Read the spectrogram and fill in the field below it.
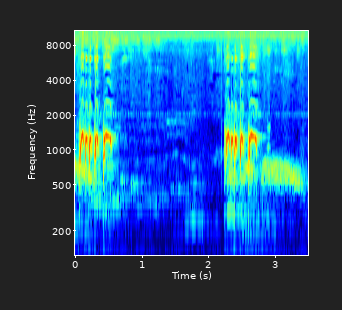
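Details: Local zebra dove in morning song: two crisp bursts of fast, stuttering coo notes about two seconds apart, the second followed by a soft low trailing hum.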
